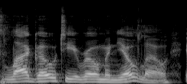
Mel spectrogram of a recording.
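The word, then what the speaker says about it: Lagotto Romagnolo: The Romagnolo Lugoto Romagnolo, pronounced Lagotti Romagnolo, is a breed of dog from northern Italy that traces its origin back hundreds of years.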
